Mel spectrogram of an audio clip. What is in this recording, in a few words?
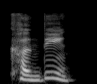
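"ken3 ding4", Mandarin Chinese; HSK4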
